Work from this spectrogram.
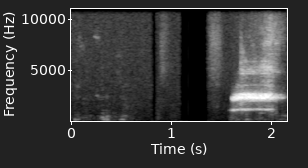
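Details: Cope's gray treefrog from Monett, Missouri, farther west in its range, giving one short squawky trill of about half a second, buzzy and harmonic-rich, after a few soft low bumps.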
